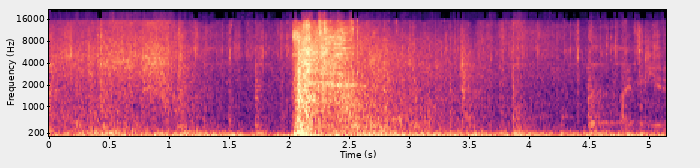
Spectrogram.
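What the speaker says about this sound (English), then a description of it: "Throw a bomb." A bomb blast in The Witcher 3: Wild Hunt erupts as a single loud broadband boom, then fades into a rumbling tail over a low, steady game ambience.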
